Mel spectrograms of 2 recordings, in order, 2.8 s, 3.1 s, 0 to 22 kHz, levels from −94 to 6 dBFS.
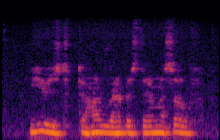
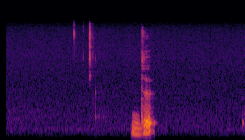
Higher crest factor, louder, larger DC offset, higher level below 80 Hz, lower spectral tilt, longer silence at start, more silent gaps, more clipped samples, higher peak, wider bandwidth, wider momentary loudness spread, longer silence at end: second, 12 dB vs 32 dB; about the same, -31 LUFS vs -31 LUFS; neither; first, -60 dBFS vs -86 dBFS; first, -7 dB/octave vs -4.5 dB/octave; second, 0.35 s vs 1.1 s; neither; neither; second, -18 dBFS vs -4 dBFS; second, 11.5 kHz vs 13 kHz; second, 6 LU vs 18 LU; second, 0.3 s vs 1.15 s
